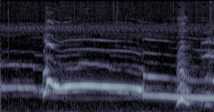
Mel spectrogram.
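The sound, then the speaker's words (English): Sustained animal howls with long, wavering tones, one stretched howl followed by another rising cry, clear with no talking. “We sat listening to the howls.”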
